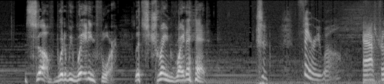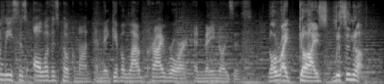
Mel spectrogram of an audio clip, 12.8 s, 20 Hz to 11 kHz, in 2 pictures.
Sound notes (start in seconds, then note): 3.7 scoffs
